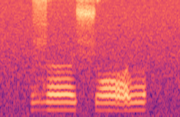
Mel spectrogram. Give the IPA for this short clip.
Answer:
ʐ ʌː ʃ ɔ l

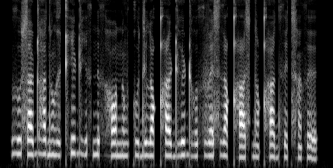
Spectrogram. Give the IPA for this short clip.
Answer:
ð u s a ɖʱ a d õ ɣ ɘ kʰ i ɖʱ i θ n ɘ θ h ɔ n õ v k u d ɨ l u qʰ i ɖʱ ɨ ɖʱ o θ v ɛ s ð ɛ qʰ ɛ s d õ qʰ ɨ d θ e t͡sʰ ɐ̃ θ ɘ

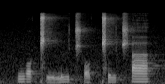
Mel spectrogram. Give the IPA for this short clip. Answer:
w ɔ˥ ǁ ĩ˩ m ɨ˥ t͡ʃʼ ɔ˧ ǁ ɨ˧ t͡ʃʼ a˥

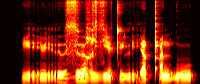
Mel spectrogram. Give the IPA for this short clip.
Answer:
i r y r ɯ z ɯ ʁ zʲ æ t y lʲ r i qʼ ɯ n ɠ u

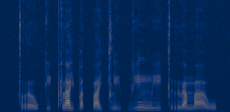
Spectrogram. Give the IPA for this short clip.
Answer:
k r ɤː˨˩ w k i˦˥ ʔ pʰ l a˥˩ j b a˨˩ t̚ p a˧ j k l iː˨˩ p̚ b iː˥˩ n m iː˥˩ k r ɯ˦˥ a̯ m a˩˦ w

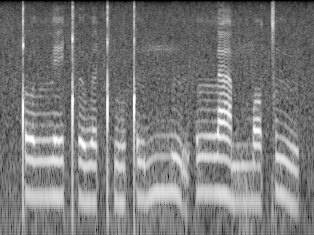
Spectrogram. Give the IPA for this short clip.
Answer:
ǃ o lː e ǃʰ ɵ w ə ǃʰ u ǃ ɯ mː ɯ | lː a mː ɔ ǀ ɯ

